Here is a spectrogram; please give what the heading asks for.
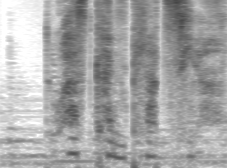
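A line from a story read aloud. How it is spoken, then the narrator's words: Figure whispering. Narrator (German): flüsterte eine der Gestalten und formte Worte, die tief in mir Widerhall fanden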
